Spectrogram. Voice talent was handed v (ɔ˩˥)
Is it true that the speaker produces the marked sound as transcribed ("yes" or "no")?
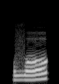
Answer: no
